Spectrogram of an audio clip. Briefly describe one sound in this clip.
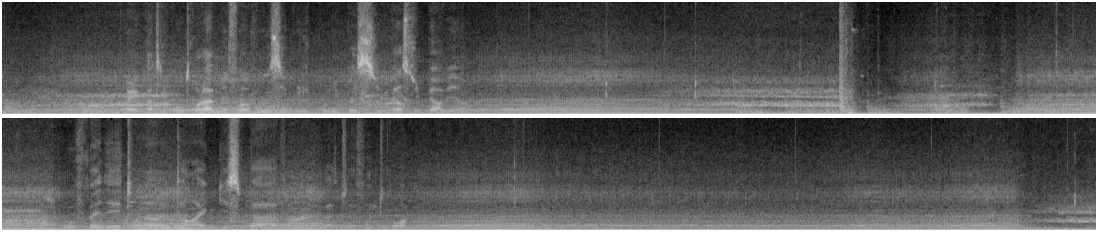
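A car engine hums and revs steadily as the car drives.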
